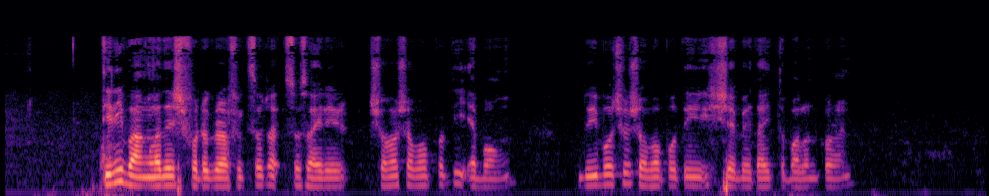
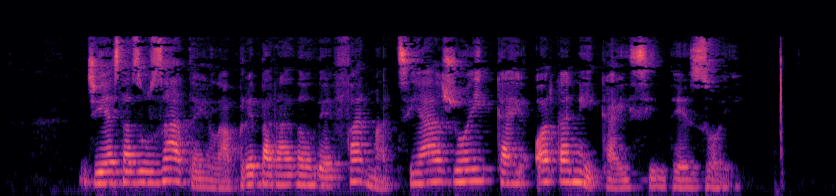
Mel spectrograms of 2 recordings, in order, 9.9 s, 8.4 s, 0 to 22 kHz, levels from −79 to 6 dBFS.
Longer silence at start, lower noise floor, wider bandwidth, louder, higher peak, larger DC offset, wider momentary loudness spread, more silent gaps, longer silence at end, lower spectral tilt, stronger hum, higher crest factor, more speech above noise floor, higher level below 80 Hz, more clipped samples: about the same, 0.85 s vs 0.8 s; second, -62 dBFS vs -68 dBFS; about the same, 11.5 kHz vs 11.5 kHz; about the same, -21 LUFS vs -22 LUFS; about the same, 0 dBFS vs 0 dBFS; neither; first, 16 LU vs 12 LU; neither; first, 1.4 s vs 0.55 s; first, -4.5 dB/octave vs -3 dB/octave; neither; about the same, 22 dB vs 24 dB; about the same, 42 dB vs 45 dB; first, -50 dBFS vs -64 dBFS; neither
